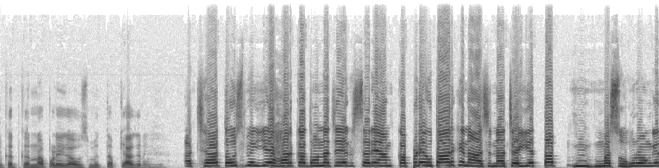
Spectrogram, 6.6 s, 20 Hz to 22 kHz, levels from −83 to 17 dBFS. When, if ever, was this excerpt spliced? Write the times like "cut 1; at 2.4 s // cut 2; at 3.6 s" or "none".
none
